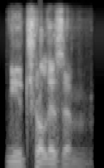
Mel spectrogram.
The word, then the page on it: neutralism: British English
